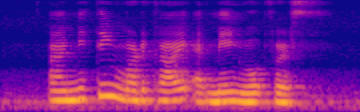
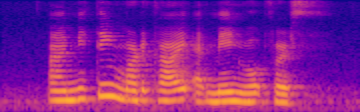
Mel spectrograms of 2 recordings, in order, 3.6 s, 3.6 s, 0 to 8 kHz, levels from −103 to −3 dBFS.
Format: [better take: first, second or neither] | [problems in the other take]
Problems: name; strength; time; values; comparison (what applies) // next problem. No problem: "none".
second | room echo; dies away in 0.4 s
